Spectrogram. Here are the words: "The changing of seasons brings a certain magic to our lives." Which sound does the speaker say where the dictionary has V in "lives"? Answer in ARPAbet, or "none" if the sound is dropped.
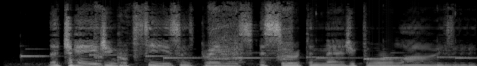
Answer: none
